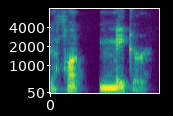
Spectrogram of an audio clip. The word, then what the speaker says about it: Hutmacher: Now, I heard that in the pronunciation guide, it shows that he should be named Hunt Maker, and I'm like, really?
